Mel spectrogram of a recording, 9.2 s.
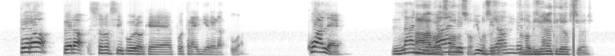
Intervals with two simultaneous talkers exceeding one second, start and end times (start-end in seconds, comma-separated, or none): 6.2-8.2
